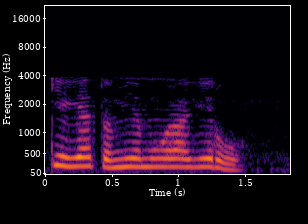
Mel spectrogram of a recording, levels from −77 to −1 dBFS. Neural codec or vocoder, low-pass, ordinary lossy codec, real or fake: none; 7.2 kHz; AAC, 16 kbps; real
